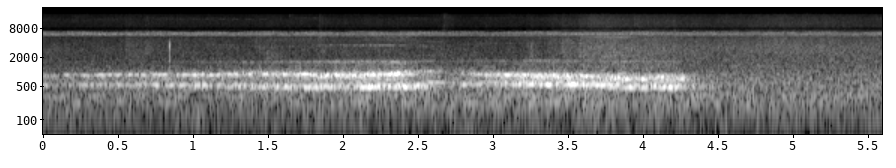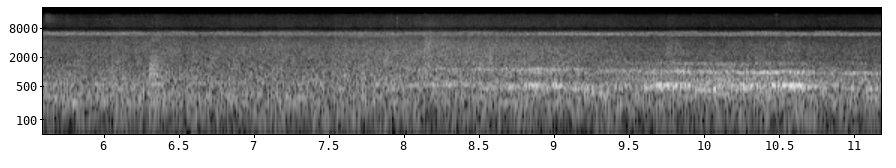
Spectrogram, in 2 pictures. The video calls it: Sounds of the Howler Monkey 3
